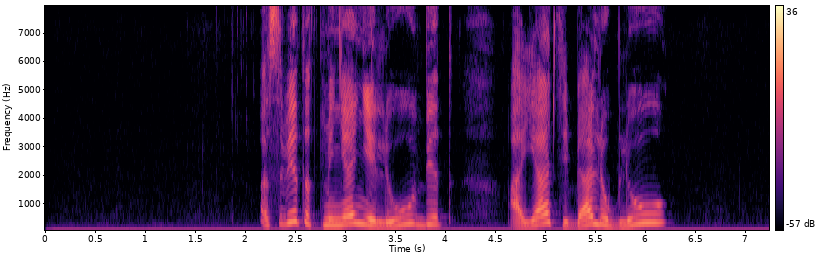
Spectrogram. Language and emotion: Russian, positive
